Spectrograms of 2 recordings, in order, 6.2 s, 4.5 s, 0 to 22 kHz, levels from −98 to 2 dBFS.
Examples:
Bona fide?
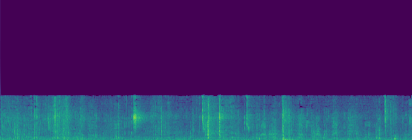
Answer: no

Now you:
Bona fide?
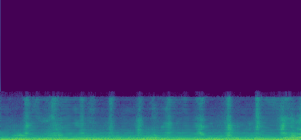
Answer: no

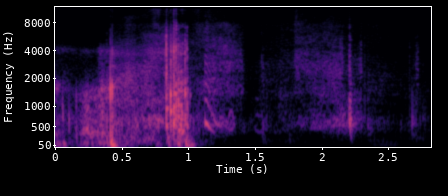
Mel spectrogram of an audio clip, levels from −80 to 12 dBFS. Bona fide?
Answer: yes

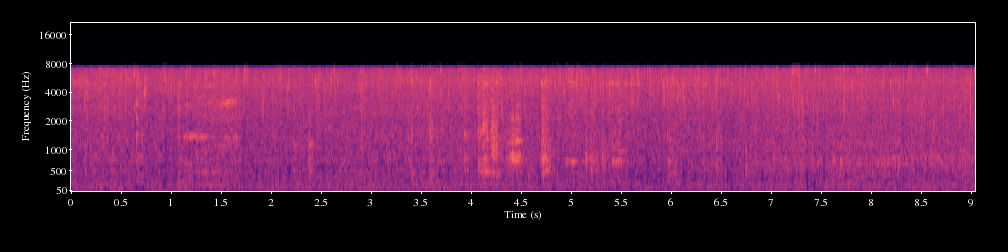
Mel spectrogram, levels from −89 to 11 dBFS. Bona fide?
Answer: yes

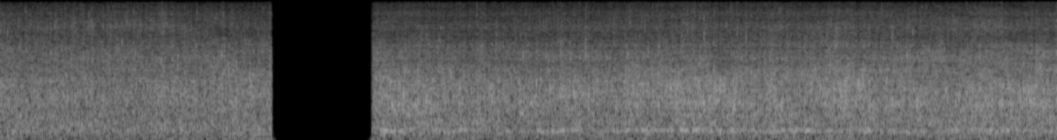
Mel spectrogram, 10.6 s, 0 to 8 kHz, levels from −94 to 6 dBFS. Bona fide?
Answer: no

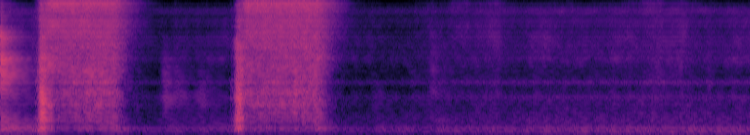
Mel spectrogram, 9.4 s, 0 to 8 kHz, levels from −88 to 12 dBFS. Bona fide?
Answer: no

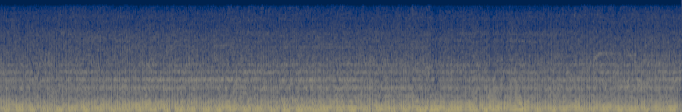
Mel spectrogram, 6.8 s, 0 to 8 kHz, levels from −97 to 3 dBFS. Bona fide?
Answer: no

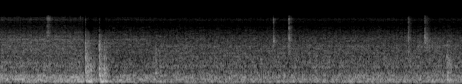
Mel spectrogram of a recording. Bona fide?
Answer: yes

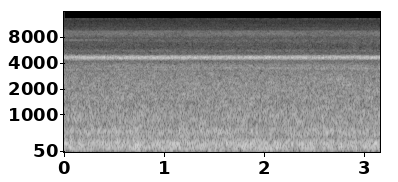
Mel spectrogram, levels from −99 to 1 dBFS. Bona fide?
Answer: yes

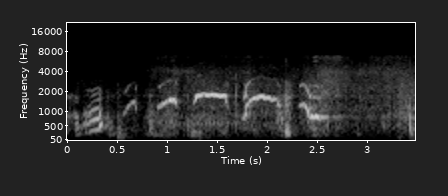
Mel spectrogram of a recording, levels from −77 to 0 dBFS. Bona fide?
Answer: no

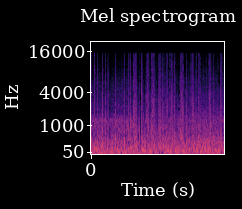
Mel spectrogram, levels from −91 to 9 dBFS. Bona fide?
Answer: no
